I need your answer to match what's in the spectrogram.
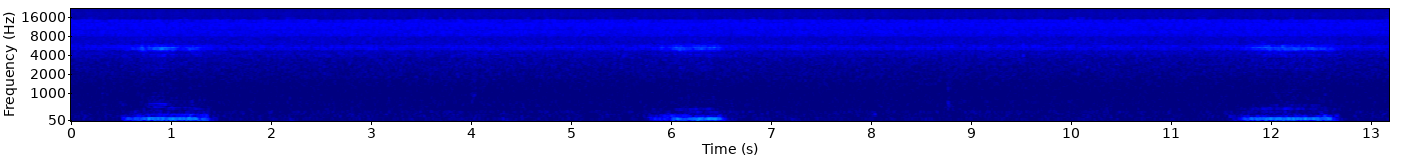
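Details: Dog sleeping and snoring peacefully: deep, low, rumbling snores about every six seconds, roughly 10 breaths a minute; snoring.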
